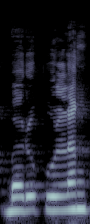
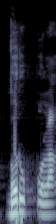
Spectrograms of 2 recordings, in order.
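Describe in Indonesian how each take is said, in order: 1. Nadanya manis dan genit. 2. Nadanya kasar dan marah-marah. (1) "banyak yang manja sama suami orang" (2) "Sama suami sendiri malah tegas, galak gitu Bu"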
